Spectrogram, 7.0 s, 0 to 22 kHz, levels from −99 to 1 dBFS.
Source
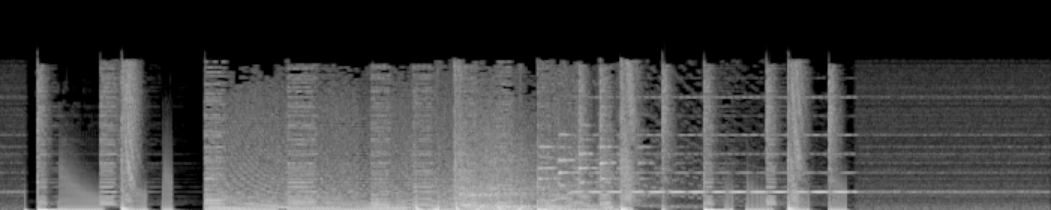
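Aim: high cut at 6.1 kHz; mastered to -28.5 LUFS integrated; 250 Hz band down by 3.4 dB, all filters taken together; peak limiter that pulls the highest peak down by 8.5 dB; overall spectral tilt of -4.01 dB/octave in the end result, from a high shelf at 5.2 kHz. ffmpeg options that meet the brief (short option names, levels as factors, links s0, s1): -af "lowpass=6100,equalizer=f=250:t=o:g=-5,highshelf=f=5200:g=6,volume=0.841,alimiter=limit=0.112:level=0:latency=1"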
